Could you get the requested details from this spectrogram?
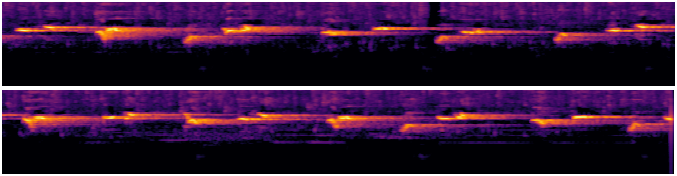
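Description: Yellow-vented bulbuls chatter in bubbly, gurgling phrases that rise and drop, overlapping almost twice a second, with several birds seemingly singing together.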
